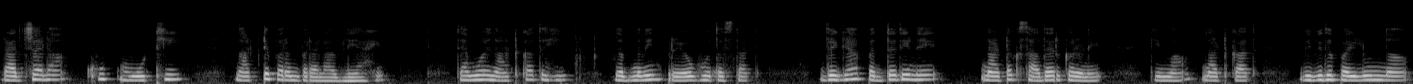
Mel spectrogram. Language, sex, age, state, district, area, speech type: Marathi, female, 18-30, Maharashtra, Nashik, urban, spontaneous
